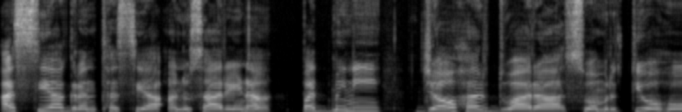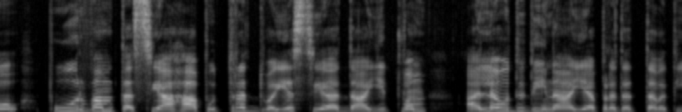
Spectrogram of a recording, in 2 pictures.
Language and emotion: Sanskrit, neutral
